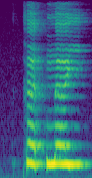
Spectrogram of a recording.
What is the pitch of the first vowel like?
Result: high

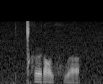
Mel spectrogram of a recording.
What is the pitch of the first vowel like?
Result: high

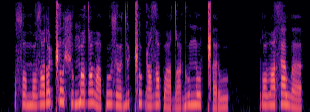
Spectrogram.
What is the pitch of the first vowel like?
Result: low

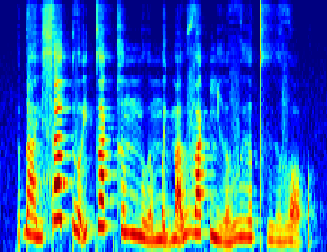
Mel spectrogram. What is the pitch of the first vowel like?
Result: low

